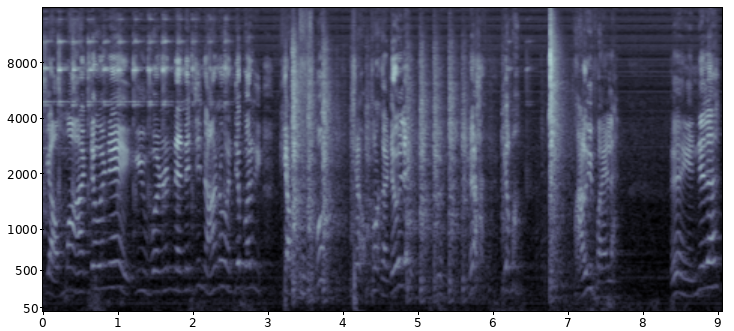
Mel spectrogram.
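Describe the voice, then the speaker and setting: A man's voice: very high voice, measured pace, very noisy. A man with a southern Tamil Nadu accent voicing a wailing, grumbling comic rustic clown in a folk shadow puppet show. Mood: whining, exasperated. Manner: exclamatory, repetitive lamenting.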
